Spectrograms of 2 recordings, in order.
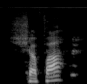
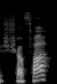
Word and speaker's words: شفا: ہیں شفا اور کچھ کہہ رہے ہیں شفا. اس میں سے ایک صحیح ہے. جنہوں نے کہا ہے شفا غلط، جنہوں نے کہا شفا صحیح ہے. تو صحیح تلفظ کیا ہے؟ تو آپ نے جا کے بولنا ہے کہ اللہ تعالیٰ آپ کو شفا عطا فرمائے. تو یہ جملہ بولا جائے گا شفا.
